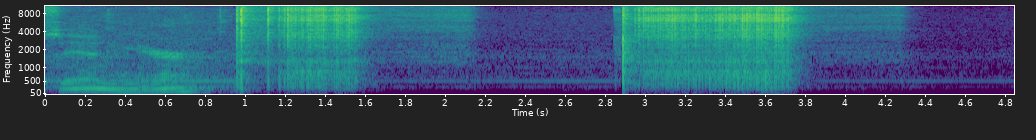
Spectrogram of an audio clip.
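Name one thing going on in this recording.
An electric welder crackles and hisses in short bursts.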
